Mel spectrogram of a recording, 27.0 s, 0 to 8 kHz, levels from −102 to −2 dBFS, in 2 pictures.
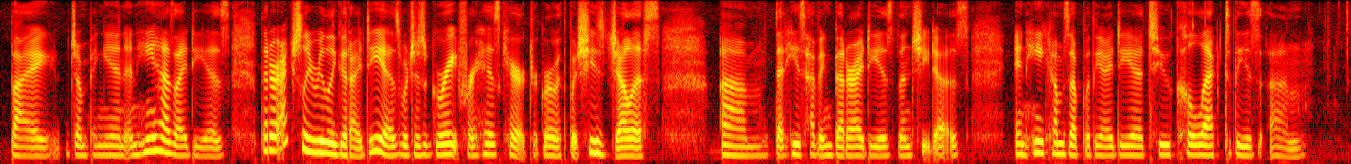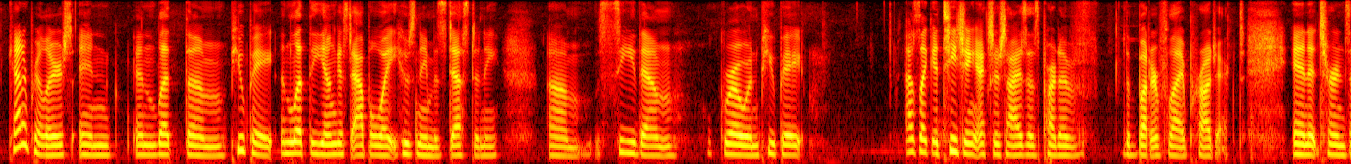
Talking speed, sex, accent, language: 175 wpm, female, American, English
